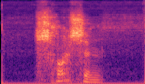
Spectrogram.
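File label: "schorsen", Dutch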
